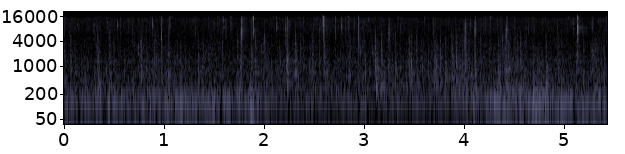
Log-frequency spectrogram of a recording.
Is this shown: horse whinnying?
no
